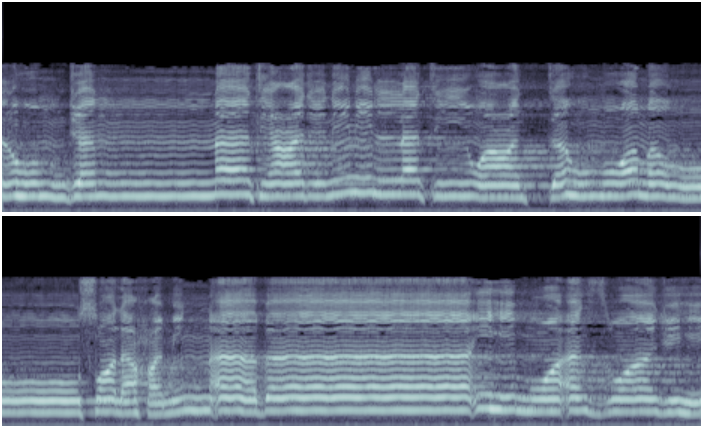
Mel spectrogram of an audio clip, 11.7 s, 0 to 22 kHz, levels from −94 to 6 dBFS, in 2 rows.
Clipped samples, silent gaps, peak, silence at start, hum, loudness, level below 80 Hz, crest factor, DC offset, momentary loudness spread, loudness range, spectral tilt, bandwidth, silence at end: under 0.1%; none; -2 dBFS; 0 s; none; -16 LUFS; -66 dBFS; 14 dB; 0.3%; 8 LU; 4 LU; -4 dB/octave; 7.8 kHz; 0 s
